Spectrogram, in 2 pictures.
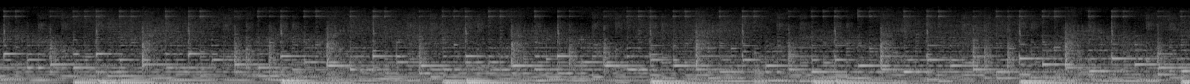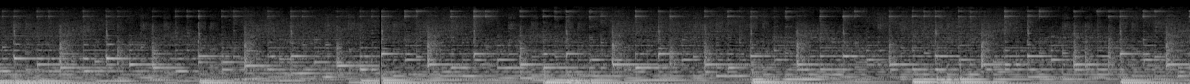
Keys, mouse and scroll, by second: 1.4 r, 3.6 click, 4.3 g, 7.5 click, 9.5 z, 10.1 scroll down 1, 10.5-11.1 middle click, 11.3 click, 11.7-12.7 scroll up 1, 12.7 click, 13.2-13.6 scroll up 1, 15.4-16.7 middle drag, 16.9-17.5 scroll down 1, 17.5 Tab, 18.1 click, 18.6-20.4 scroll up 1, 20.9 click.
